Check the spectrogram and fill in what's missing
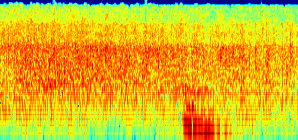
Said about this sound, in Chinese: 鼓掌啊！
